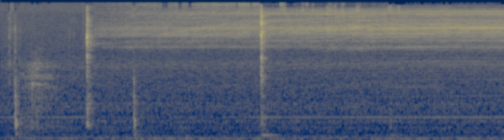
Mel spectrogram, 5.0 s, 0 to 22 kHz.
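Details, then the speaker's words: Harman Kardon CD491 cassette deck motor bench-tested at 9 V, drawing about 48–51 mA and triggering the current limit. It gives a faint, steady whirr with a few handling clicks; it spins smoothly with no scraping, and reversed polarity only reverses rotation. "but it is working so obviously when you when you solder it back on in wrong polarity it's going to be just rotating an opposite direction"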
